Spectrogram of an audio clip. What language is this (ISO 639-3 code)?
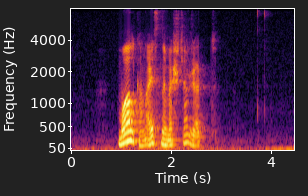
fao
